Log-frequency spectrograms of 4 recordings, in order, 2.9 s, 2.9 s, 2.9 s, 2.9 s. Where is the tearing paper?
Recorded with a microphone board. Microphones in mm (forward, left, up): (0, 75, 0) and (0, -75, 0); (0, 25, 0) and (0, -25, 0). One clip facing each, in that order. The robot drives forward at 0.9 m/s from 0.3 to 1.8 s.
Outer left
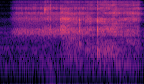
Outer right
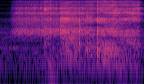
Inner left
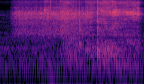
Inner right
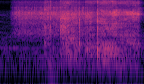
50° right (ahead or behind), 0.6 m; by 2.8 s 25° right (ahead or behind), 1.1 m.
